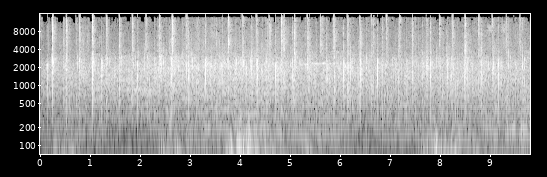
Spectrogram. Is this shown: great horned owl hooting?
no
